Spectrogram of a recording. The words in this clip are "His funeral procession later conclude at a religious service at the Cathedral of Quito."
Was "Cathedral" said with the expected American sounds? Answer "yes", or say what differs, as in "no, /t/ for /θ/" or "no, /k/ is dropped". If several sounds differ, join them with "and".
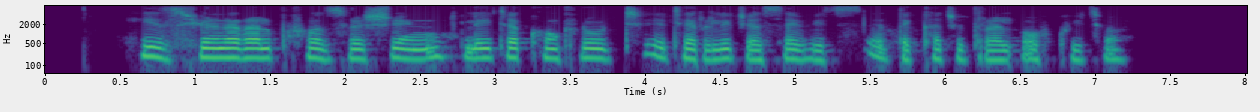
no, /t/ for /θ/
